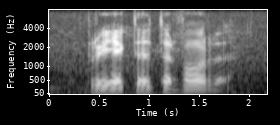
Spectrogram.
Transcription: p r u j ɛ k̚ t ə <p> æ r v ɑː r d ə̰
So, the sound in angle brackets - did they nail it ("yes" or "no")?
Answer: no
